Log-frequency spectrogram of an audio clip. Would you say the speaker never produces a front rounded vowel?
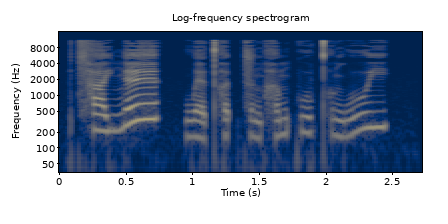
yes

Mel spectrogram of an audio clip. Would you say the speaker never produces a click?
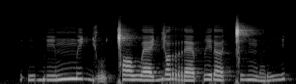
no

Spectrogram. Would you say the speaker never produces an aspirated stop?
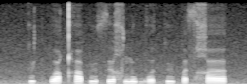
no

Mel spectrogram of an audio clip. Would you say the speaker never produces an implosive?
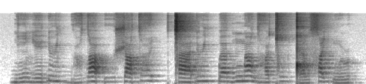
no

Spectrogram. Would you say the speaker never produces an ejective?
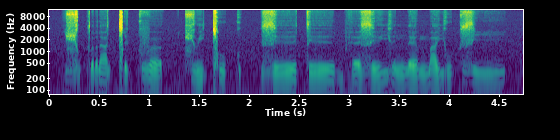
yes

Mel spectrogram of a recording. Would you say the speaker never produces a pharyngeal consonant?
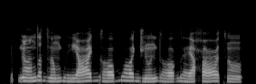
no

